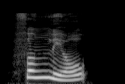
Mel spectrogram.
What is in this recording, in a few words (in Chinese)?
"风流", Chinese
